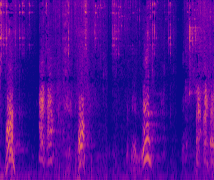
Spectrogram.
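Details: Dog at a dog park going crazy, giving loud arched, harmonic barks and yips in uneven bursts about once a second, with faint background noise between calls.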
